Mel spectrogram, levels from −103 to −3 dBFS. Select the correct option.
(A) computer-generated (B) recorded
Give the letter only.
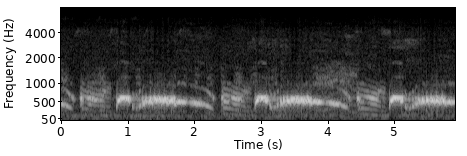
A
